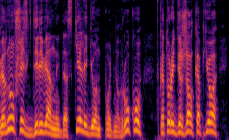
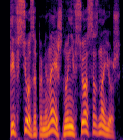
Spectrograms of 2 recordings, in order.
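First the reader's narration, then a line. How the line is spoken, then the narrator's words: Irritated. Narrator (Russian): произнес я раздраженно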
